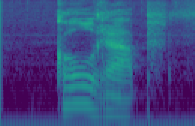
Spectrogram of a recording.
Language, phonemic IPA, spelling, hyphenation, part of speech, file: Dutch, /ˈkoːl.raːp/, koolraap, kool‧raap, noun, Nl-koolraap.ogg
- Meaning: 1. a rutabaga (Brassica napus, notably the variety Brassica napus var. napobrassica) 2. a swede, the edible part (yellow root) of the above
